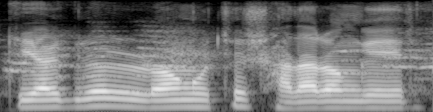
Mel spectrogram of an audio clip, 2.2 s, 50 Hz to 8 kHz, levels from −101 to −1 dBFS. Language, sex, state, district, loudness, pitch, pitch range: Bengali, male, West Bengal, Alipurduar, -17 LUFS, 140 Hz, 130-150 Hz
